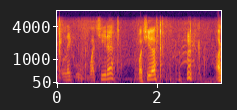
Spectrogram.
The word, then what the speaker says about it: Ouachita: Or if you're not from Arkansas, it's called Lake Ouachita. Ouachita? I call it a Ouachita. I don't know the actual term. No, it's actually Ouachita, but most people don't pronounce it right.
